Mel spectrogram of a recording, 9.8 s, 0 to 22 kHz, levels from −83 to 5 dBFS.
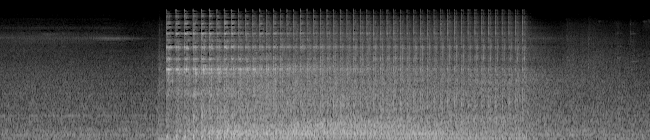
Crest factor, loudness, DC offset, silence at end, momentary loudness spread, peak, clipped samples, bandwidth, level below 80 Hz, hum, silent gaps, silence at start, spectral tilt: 20 dB; -19 LUFS; under 0.1%; 0 s; 18 LU; -2 dBFS; under 0.1%; 17 kHz; -34 dBFS; none; none; 0 s; -3.5 dB/octave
